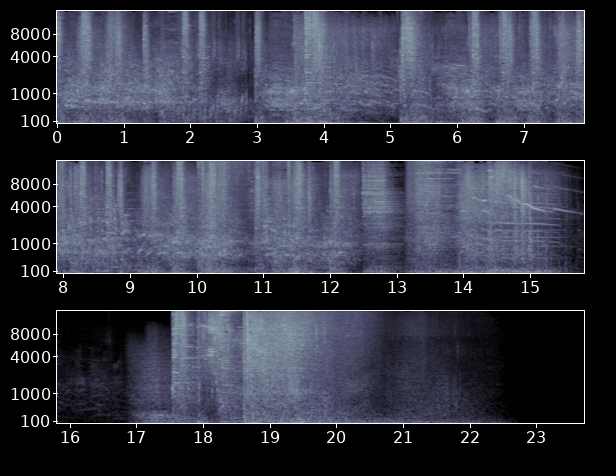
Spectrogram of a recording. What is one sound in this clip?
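Video game fighting effects crash, zap and clash.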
